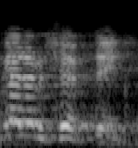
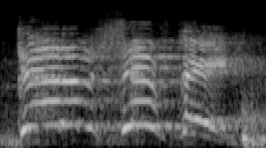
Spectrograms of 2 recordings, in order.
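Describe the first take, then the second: First: It is said at a normal, quieter volume. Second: It is shouted loudly and aggressively.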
